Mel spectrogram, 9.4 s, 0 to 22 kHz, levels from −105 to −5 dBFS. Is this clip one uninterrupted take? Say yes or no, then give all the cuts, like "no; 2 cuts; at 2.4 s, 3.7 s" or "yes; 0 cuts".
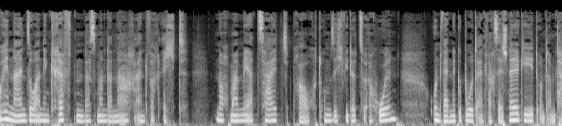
yes; 0 cuts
